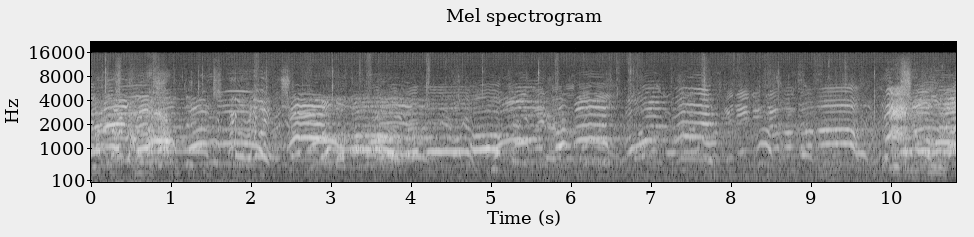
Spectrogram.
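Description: Several high women's voices shouting and calling out over one another without a break, the indistinct on-field calls of women's lacrosse players during play.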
